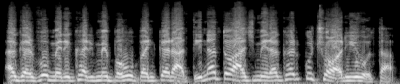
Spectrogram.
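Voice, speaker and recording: A woman's voice: lowish voice, moderate pace, no echo, clean studio sound, natural voice. A woman voicing a complaining older mother-in-law in a cartoon family story. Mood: scolding. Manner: complaining, nagging. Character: scolding older mother-in-law, grudging and quick to praise others.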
